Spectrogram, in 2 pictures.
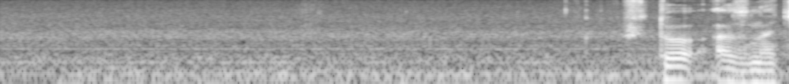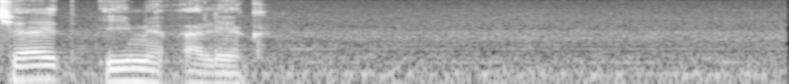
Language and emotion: Russian, neutral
